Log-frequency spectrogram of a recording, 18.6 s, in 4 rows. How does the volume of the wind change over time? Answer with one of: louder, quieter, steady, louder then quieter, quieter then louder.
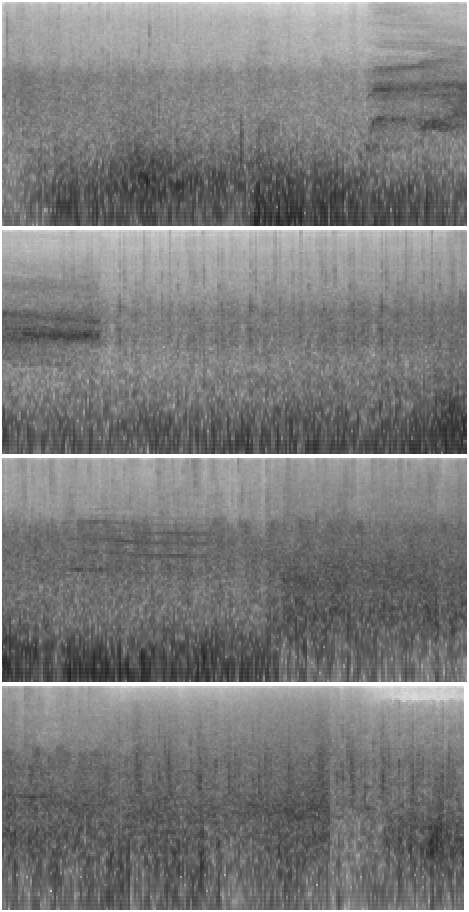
quieter then louder.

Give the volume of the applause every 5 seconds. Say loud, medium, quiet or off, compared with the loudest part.
medium, loud, loud, loud.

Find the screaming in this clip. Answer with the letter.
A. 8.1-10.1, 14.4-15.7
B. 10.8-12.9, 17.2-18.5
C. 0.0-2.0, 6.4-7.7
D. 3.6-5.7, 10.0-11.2
D.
